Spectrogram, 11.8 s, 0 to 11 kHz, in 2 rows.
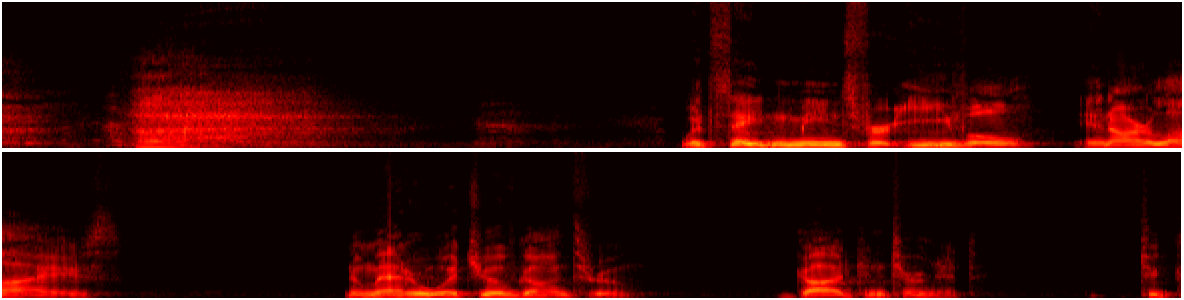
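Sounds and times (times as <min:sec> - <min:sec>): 
deep breath: 0:00.0 - 0:03.4
speech: 0:00.7 - 0:01.0, 0:03.4 - 0:06.5, 0:07.6 - 0:09.1, 0:09.8 - 0:10.8, 0:11.6 - 0:11.7.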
